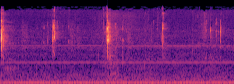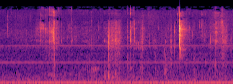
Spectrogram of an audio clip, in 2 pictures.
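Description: Close-up biting and chewing of crisp unripe green mango slices, with several short sharp crunches, the loudest about six seconds in.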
